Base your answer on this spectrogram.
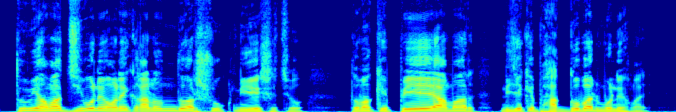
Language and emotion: Bengali, happy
